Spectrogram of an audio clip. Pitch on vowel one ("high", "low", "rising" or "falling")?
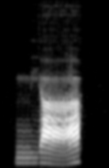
low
